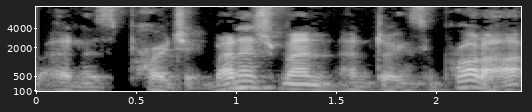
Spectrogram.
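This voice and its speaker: Somewhat breathy, a man with a New Zealand accent speaks at a fairly quick pace with ordinary pitch variation. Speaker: product and service manager. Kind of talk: podcast interview.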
